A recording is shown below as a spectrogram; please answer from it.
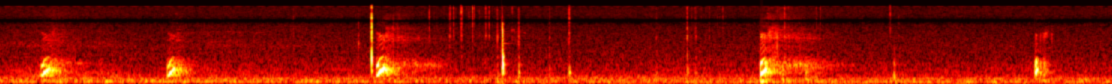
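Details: Puppy dreaming in its sleep gives short, squeaky whimpers that rise in pitch, about five of them spaced one to two seconds apart, with faint clicks in between against a quiet indoor background.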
